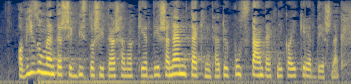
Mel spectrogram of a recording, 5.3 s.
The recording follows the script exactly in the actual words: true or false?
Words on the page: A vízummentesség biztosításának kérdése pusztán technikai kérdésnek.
false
